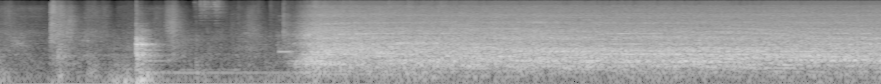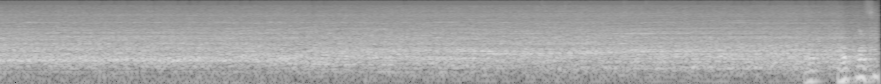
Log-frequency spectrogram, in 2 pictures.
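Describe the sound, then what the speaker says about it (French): A hair dryer drying hair blows steadily and loudly for a long stretch after a few seconds of light handling noise and knocks, a constant close whoosh with a low hum. "Accélérer un petit peu le séchage."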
